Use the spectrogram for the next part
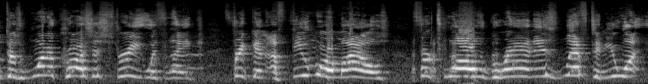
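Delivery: high, drawn-out, loud protest; acted incredulity. Buyer to car seller about cheaper Jeep across the street, high incredulous protest. Acted haggling over the asking price.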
